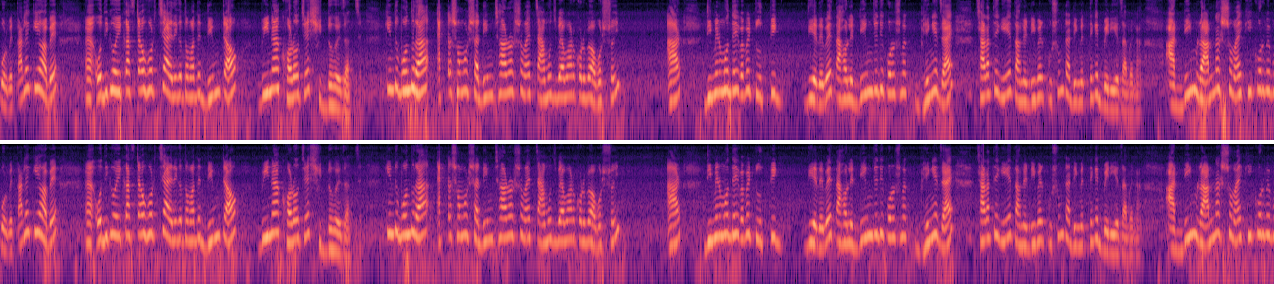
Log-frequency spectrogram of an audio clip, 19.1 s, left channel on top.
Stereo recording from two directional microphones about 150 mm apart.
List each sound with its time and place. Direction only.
0.0 s speech: 35° left (ahead or behind)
